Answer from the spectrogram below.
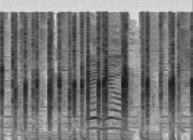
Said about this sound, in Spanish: Bueno, estamos, vamos a aplaudir al chef que está ahí.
